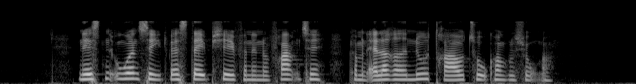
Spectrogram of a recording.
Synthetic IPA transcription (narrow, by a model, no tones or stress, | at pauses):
nesd̥n̩uɒnse̝̰ːd̥ʋæsd̥ɛ̰ːd̥ɕeːfɐnənɒ̰fʁam̰t͡sʰe̝l | kʰæmænʔæləʁɛːð̞̩ˠnud̥ʁɑ̈ːʊt͡sʰo̝̰ːkʰɒ̽ŋkluɕo̝̰ːnɐ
